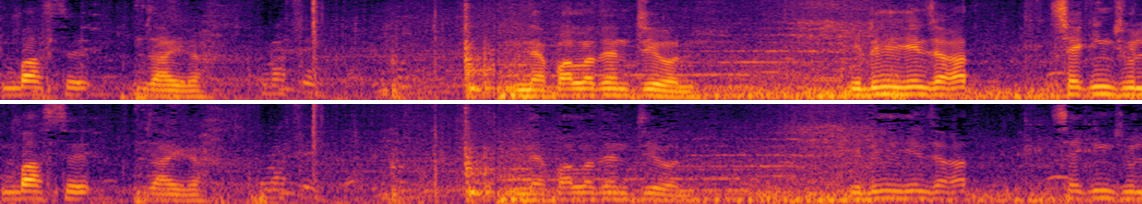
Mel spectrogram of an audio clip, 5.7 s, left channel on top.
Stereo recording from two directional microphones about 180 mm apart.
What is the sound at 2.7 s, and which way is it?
Speech, 25° left (ahead or behind).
